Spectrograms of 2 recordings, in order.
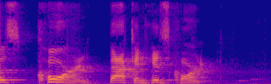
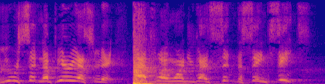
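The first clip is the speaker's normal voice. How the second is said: high, fast, loud protest; exasperated outburst; 7 semitones higher, 6 dB louder, faster than usual. Real, not acted. Teacher mock-scolding after forgetting a name.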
